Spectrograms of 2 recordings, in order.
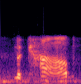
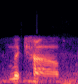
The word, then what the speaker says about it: macabre: And the word macabre, there you go, that's how you pronounce macabre. Not macabre, it's okay. Macabre.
